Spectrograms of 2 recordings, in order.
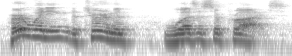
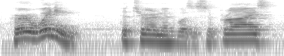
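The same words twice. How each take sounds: First: Her punched as the key word; stress on her. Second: Winning carries the weight, Her stays light; stress on winning. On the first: Teacher points out the possessive pronoun, stress on Her. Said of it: "This is the possessive form". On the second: Teacher points out the gerund, stress on winning. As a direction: hit winning to show the gerund. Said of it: "This is your gerund". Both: Shown as a demonstration.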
